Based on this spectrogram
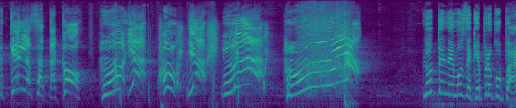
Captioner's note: martial arts shouts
